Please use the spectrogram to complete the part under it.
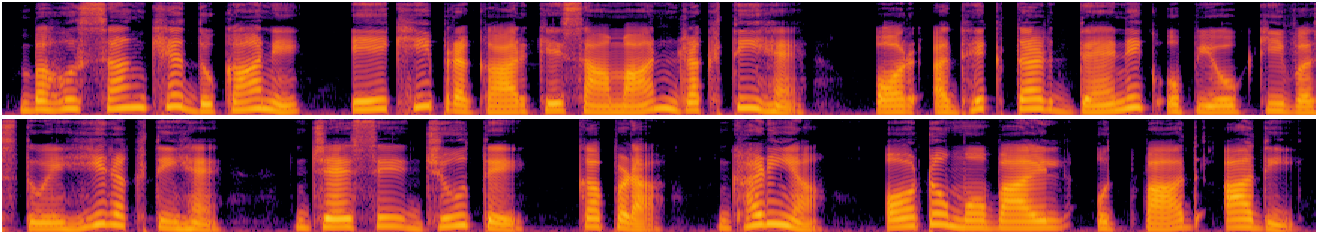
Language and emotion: Hindi, neutral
